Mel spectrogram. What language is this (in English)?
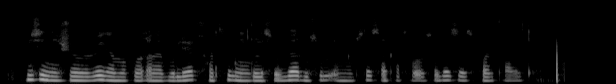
Georgian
